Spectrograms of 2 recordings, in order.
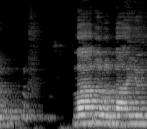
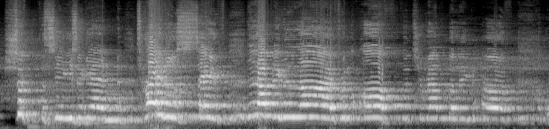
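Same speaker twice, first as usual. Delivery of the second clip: booming, slowed chant swelling higher and louder; loud declaiming; 7 semitones higher, 8 dB louder than usual. Acted. The mourner hurling the verse out at full force. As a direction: proclaim it like a tide rising over the earth. Chanting lines about the seas.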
